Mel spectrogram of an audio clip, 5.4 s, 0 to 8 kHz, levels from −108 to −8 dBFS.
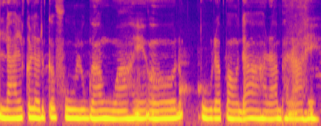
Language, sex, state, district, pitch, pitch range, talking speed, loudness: Hindi, female, Maharashtra, Mumbai Suburban, 195 Hz, 190-205 Hz, 145 wpm, -11 LUFS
